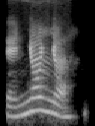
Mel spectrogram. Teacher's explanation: Entonces, fíjate, para pronunciar ese sonido, ñoño, como es de que la zona media de nuestra lengua va a entrar en contacto con el paladar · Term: Palatales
